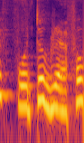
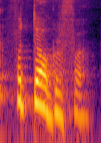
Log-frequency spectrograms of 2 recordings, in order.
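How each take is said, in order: First: फोटोग्राफर as FO-to-graa-fer, full first vowels; non-standard pronunciation. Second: फोटोग्राफर stressed on its second syllable, fuh-TOG-ruh-fer. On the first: Teacher shows a learner's understandable slip, फोटोग्राफर said as FO-to-graa-fer. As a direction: say फोटोग्राफर like photo plus grapher. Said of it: "अगर कोई फोटोग्राफर बोलेगा तो भी समझ आएगा". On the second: Teacher shows learners the correct word, फोटोग्राफर stressed as fuh-TOG-ruh-fer. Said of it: "the stress is on the second syllable". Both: Shown as a demonstration.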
